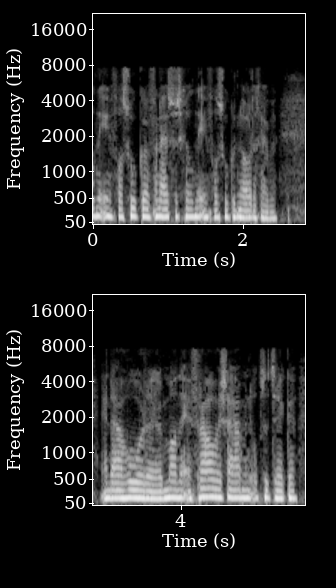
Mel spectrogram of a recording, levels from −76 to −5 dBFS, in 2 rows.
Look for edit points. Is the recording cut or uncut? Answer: uncut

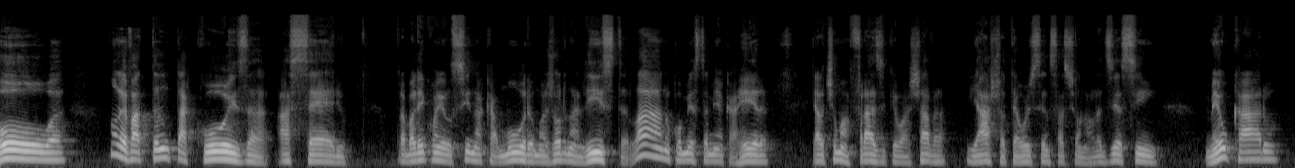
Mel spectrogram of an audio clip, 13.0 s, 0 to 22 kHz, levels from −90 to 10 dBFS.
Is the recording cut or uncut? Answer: uncut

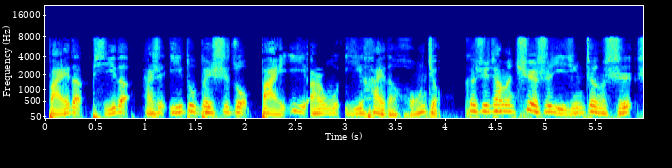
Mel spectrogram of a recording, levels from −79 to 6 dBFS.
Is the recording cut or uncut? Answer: uncut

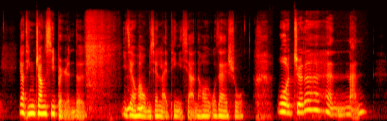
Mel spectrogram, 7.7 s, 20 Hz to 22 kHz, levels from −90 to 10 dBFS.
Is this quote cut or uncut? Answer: cut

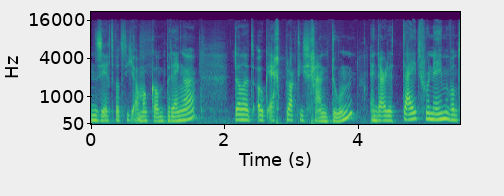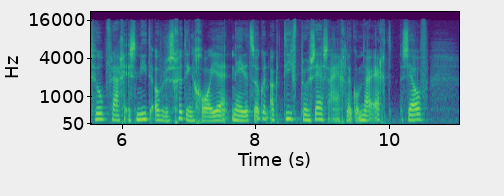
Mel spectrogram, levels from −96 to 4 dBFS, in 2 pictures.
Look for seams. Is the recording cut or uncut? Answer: cut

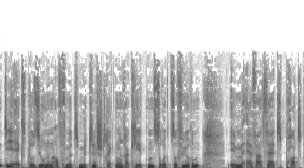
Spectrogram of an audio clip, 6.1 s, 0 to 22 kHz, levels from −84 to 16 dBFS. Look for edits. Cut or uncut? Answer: cut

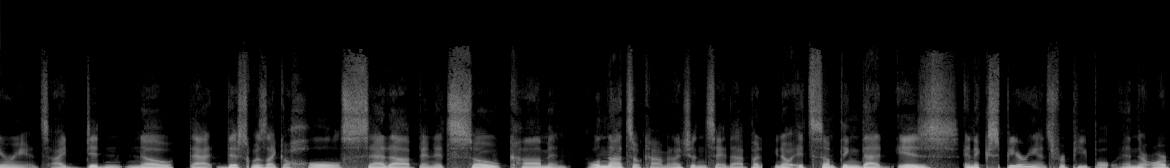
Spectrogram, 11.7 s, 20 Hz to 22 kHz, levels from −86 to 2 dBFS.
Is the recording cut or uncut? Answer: uncut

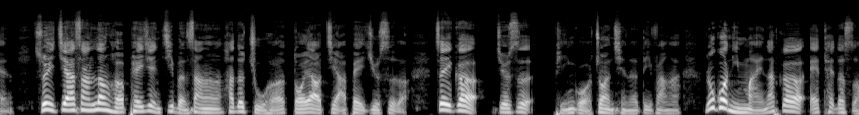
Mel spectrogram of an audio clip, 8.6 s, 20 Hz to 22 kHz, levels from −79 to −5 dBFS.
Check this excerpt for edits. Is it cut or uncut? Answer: uncut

